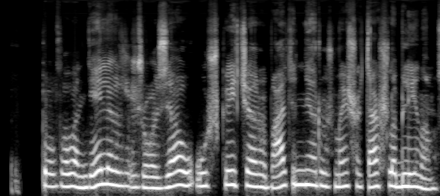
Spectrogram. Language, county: Lithuanian, Panevėžys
